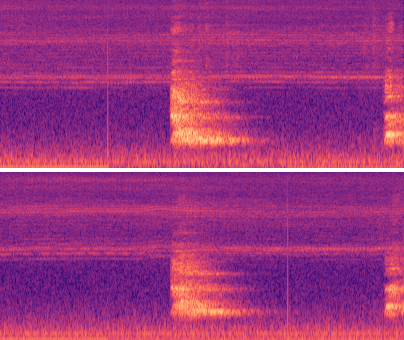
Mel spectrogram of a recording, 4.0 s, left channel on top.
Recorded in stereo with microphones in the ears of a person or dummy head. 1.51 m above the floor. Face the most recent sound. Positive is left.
turn(degrees=70)  # may be behind; listen again after turning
